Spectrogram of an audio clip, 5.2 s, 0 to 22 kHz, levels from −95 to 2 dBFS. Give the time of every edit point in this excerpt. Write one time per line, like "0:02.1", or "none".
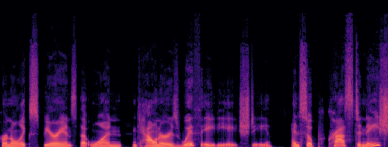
0:03.7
